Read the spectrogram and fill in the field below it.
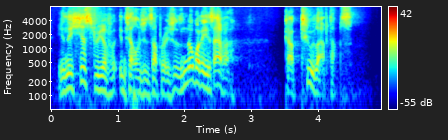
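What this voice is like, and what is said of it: Bad put-on Russian accent. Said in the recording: “this is my bad Russian accent”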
